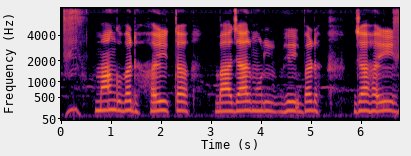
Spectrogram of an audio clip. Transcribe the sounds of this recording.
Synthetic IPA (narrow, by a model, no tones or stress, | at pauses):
maŋɡbəɽʱhəjt̪ə | bad͡ʒaɾmulbʱibəɽʱ | d͡ʒaɦəj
